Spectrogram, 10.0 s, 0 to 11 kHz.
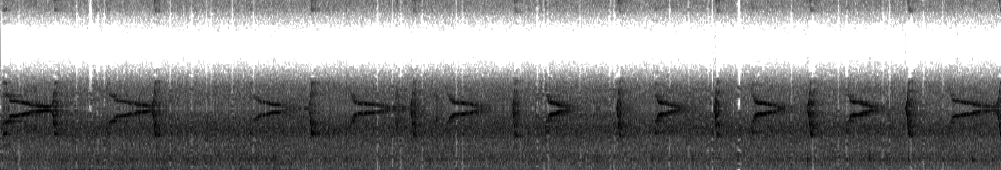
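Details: Decorah bald eagle nest, 5 July 2018 around 11 a.m.: high-pitched, squeaky descending chirps repeated roughly once a second over steady outdoor background noise.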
